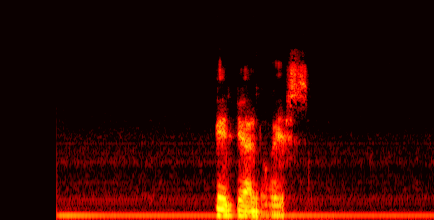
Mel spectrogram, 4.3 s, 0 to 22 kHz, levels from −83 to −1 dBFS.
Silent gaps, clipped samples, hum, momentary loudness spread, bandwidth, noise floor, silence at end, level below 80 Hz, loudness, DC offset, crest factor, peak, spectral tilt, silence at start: none; under 0.1%; none; 25 LU; 8.6 kHz; -47 dBFS; 0 s; -50 dBFS; -26 LUFS; under 0.1%; 22 dB; -8 dBFS; -6 dB/octave; 0.55 s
